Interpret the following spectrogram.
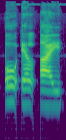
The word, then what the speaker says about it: Olivye: Olivye salad is what it's called, and they, as phonetically spelled, is Oliveh. It's a French word, and I think the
